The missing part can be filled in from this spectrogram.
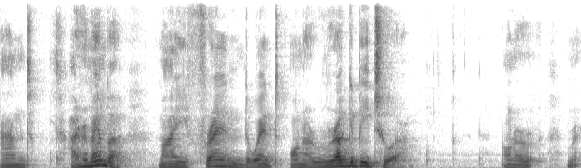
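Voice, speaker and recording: A man with a British accent speaks at a very slow pace, using ordinary pitch variation. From UK. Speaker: English teacher. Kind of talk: language lesson podcast. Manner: halting, many repeats and fillers; slow, clear for learners.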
